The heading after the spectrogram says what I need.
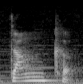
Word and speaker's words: danke: not english but english lastly when a comes at the end of a word its pronunciation becomes a so that this word will be pronounced as danke and not d repeat after me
